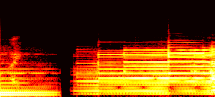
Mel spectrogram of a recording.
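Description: Band music fades away to a brief gap, then an electric guitar rings a sustained chord through a chorus effect.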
